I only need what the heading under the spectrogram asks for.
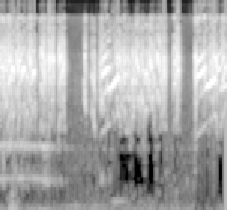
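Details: Sunbird, known locally in Indonesia as sogok ontong, used as a lure sound. Bursts of high, hissing chatter alternate with short gaps, with thin upslurred whistles and a faint low hum.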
